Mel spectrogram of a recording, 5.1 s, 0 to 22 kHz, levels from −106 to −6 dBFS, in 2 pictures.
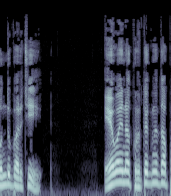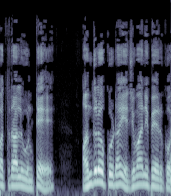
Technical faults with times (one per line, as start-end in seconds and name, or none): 0.00-5.13 low-bitrate audio saved at a high bitrate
